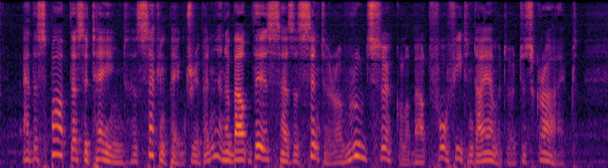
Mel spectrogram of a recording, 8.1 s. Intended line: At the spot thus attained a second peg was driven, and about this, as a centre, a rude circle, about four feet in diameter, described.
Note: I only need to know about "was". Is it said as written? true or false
false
